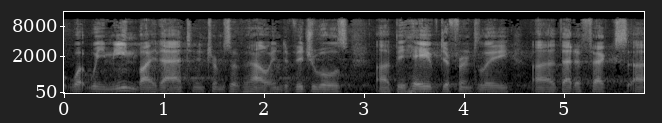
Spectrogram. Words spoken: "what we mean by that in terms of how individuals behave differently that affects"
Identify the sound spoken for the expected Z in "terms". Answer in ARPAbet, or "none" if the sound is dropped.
Z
